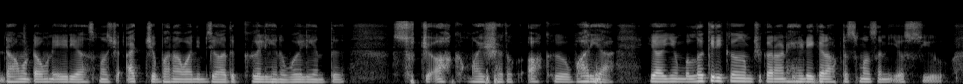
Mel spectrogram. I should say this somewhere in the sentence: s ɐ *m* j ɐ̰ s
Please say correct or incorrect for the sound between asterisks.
incorrect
